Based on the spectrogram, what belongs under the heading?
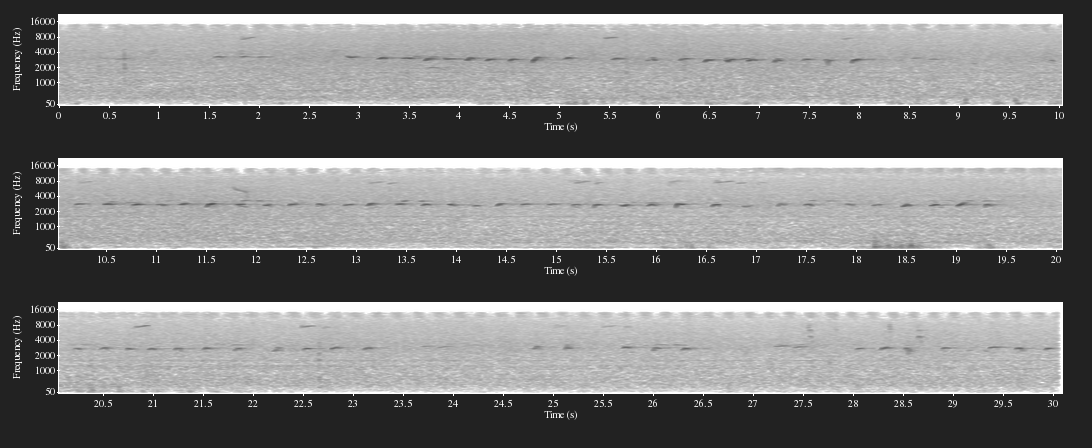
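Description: Small birds chirping in a long run of short, high notes, about four a second, with a few brief pauses, over faint outdoor background noise.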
